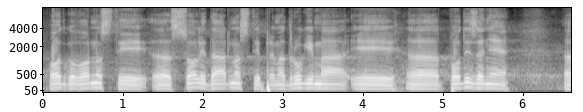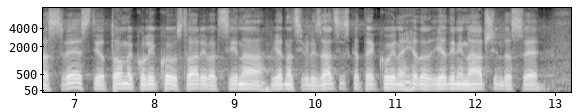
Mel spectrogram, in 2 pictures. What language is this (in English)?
Serbian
